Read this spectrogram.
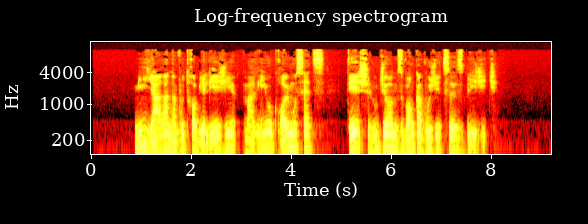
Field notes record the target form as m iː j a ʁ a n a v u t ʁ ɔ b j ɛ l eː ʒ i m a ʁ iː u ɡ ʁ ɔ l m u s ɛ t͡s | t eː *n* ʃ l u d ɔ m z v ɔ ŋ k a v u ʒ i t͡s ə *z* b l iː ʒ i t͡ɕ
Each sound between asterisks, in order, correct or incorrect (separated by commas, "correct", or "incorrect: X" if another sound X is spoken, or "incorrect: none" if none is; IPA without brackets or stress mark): incorrect: none, correct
